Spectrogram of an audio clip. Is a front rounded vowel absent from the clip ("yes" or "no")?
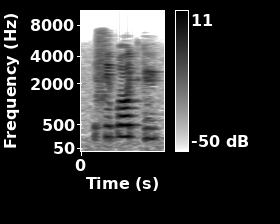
no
